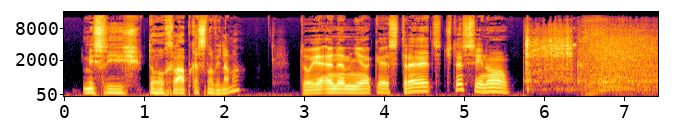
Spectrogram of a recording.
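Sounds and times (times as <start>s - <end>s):
speech: 0.2s - 2.3s, 3.0s - 6.1s
Volga car engine cranking and catching: 5.8s - 7.4s.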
